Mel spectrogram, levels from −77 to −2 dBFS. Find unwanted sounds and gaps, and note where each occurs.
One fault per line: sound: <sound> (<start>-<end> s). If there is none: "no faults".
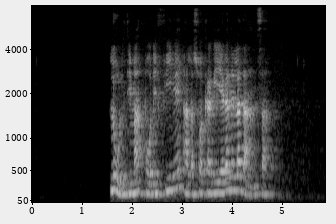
no faults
